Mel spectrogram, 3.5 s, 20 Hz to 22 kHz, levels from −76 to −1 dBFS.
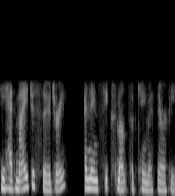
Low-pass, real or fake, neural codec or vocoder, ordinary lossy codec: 7.2 kHz; fake; codec, 24 kHz, 1.2 kbps, DualCodec; AAC, 16 kbps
